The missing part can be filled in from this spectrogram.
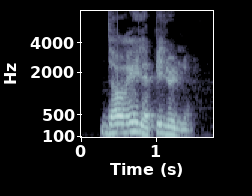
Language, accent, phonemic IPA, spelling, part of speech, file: French, Canada, /dɔ.ʁe la pi.lyl/, dorer la pilule, verb, LL-Q150 (fra)-dorer la pilule.wav
- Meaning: to gild the pill, to sweeten the pill, to sugarcoat it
